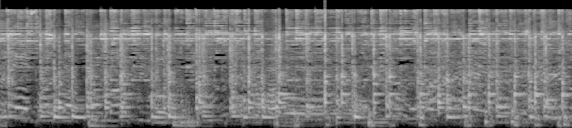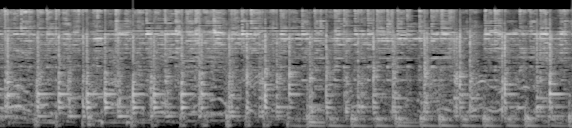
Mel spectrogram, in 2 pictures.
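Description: Drums beaten in a quick, steady rhythm, with voices singing over them.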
